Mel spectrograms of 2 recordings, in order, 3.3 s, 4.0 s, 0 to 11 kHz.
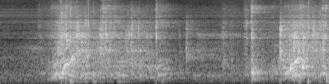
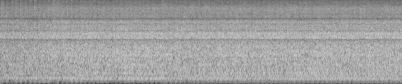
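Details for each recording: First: Old Tecumseh mower engine after priming, slightly overfilled oil: thin, rattly buzz surging and sagging unevenly, running weak and rough; a leak is seen at the intake manifold by the choke, cause not confirmed. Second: Old Tecumseh engine on a probably 1987 Craftsman Eager 1 mower, stored in a shed 20 years, after homemade repair: steady even buzz at moderate speed, no misses or surging; running normally.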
